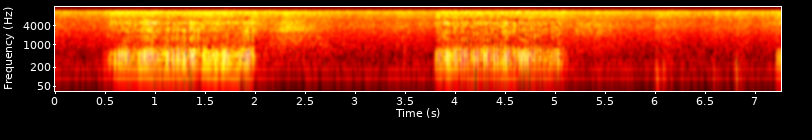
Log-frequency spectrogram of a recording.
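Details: Two loud, coarse, fluttering snores about three seconds apart from a French Bulldog sleeping on a couch, followed by faint small clicks and shuffles.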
